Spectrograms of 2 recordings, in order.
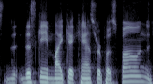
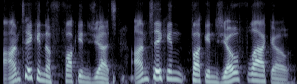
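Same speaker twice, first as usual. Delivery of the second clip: higher, emphatic declaration of the pick; defiant hype; 5 semitones higher than usual. Real, not acted. Host defends his Jets pick to a doubting co-host, defiant hype. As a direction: double down with rising excitement.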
